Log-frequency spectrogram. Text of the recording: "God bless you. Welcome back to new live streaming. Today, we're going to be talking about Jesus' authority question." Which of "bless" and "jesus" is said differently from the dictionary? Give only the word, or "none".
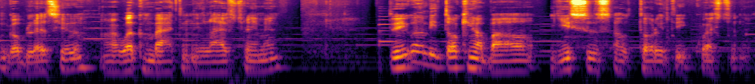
jesus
